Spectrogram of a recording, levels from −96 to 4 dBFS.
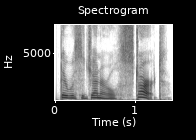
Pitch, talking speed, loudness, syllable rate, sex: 230 Hz, 205 wpm, -17 LUFS, 6.3 syllables/s, female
